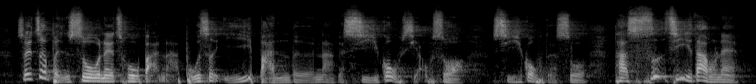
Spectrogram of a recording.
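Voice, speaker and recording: Big swings in loudness at a fairly slow pace. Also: man. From Raoping, Chaozhou area, eastern Guangdong. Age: 60s. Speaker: party historian and writer. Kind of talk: public lecture dialogue.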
